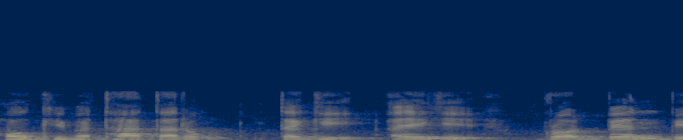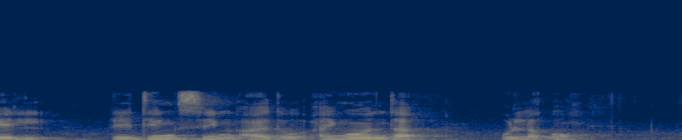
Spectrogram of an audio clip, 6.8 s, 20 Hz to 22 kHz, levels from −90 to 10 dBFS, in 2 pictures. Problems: none marked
